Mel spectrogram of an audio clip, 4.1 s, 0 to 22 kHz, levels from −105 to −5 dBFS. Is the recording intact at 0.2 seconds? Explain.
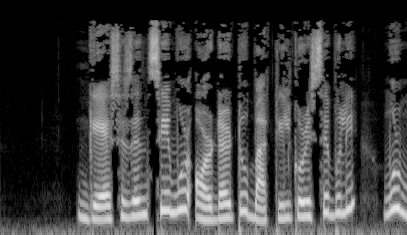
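No. At 0.2 seconds the speech carries plainly audible damage, and it runs through the whole clip. The sound is watery and swirly, with the treble dulled. This is likely MP3 compression at a low bitrate, consistent with about 64 kbps. With so few bits, the encoder cuts the high frequencies at a fixed point. It also drops weak frequency components, which flicker on and off from frame to frame. That flicker causes the swirl.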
